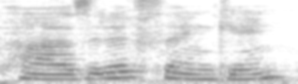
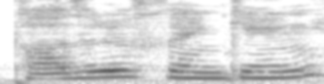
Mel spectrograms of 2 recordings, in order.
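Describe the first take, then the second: First: Quiet mantra. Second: Slow mantra. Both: Real, not acted.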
